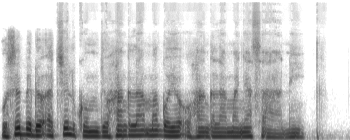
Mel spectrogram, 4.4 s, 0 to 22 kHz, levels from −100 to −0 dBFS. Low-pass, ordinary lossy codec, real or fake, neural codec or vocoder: 19.8 kHz; Opus, 24 kbps; fake; vocoder, 44.1 kHz, 128 mel bands every 256 samples, BigVGAN v2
